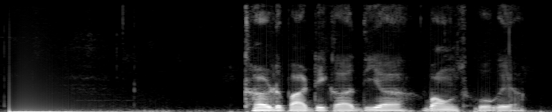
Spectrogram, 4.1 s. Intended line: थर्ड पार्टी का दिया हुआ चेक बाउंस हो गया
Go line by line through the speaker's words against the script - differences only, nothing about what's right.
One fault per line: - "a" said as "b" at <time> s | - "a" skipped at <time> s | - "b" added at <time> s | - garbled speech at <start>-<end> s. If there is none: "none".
- "हुआ चेक" skipped at 3.0 s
